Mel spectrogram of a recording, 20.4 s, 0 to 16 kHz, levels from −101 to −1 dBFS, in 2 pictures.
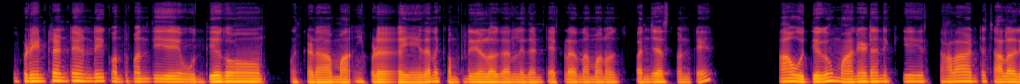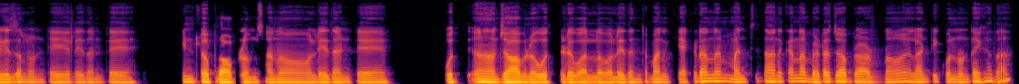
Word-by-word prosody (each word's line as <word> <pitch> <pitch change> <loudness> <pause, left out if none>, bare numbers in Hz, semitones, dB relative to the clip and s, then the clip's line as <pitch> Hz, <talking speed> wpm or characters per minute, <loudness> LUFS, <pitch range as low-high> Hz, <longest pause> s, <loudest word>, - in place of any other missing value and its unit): ఇప్పుడేంటంటే 145 +3 +1
అండి. 150 +1 -2
కొంతమంది 130 0 -4 0.4
ఉద్యోగం 125 +3 +4 0.6
అక్కడ 110 0 -3 0.2
మా 105 - +2
ఇప్పుడు 110 -2 -1 0.4
ఏదైనా 115 +5 +1
కంపెనీలలో 110 +1 +1
కాని, 110 0 0
లేదంటే 105 0 -3
ఎక్కడైనా, 110 +1 -3
మనం 110 0 -2 0.3
పని 105 +1 -2
చేస్తుంటే 110 -3 -3 0.8
ఆ - - +3
ఉద్యోగం 130 +5 +2
మానేయడానికి 130 +2 -1 0.3
చాలా 125 +1 -1
అంటే, 135 +1 -7
చాలా 120 0 +1
రీజన్లు 110 +2 +1
ఉంటాయి. 110 0 -3
లేదంటే 105 0 -4 0.7
ఇంట్లో 120 0 +3
ప్రాబ్లమ్స్ 105 -1 +3
అనో, 105 -1 +1 0.3
లేదంటే 100 0 -1 0.8
ఒత్ 110 -1 0 0.2
ఆహ్, 115 -1 +7
జాబ్‌లో 110 -1 +7
ఒత్తిడి 105 0 0
వల్లో 100 0 0 0.2
లేదంటే, 110 +1 -1
మనకి 115 0 -2
ఎక్కడన్నా 130 +4 +1 0.2
మంచి, 120 +1 -2
దానికన్నా 125 +2 0
బెటర్ 125 +3 +2
జాబ్ 125 -1 +2
రావడం 115 0 -1 0.2
ఇలాంటివి 120 +1 -3
కొన్ని 115 -1 -1
ఉంటాయి 125 +2 +1
కదా! 150 - -2
115 Hz, 130 wpm, -24 LUFS, 105-125 Hz, 0.8 s, ఆహ్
